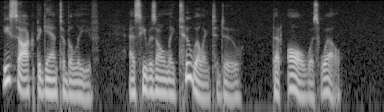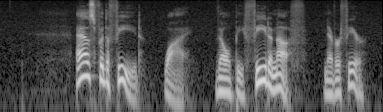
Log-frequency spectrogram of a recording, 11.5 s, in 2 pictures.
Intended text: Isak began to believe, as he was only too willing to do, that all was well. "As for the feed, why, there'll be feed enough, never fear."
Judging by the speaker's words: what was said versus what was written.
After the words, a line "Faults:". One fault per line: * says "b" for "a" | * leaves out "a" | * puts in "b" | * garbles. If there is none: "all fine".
Isak began to believe, as he was only too willing to do, that all was well. "As for the feed, why, there'll be feed enough, never fear."
Faults:
all fine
